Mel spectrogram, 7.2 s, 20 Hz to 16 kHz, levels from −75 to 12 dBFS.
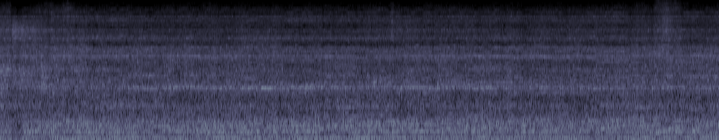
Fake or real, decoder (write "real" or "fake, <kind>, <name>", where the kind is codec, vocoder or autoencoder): fake, codec, SNAC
